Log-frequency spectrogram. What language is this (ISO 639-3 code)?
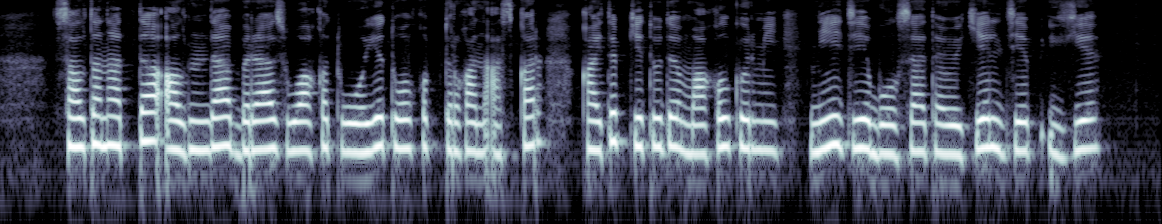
kaz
